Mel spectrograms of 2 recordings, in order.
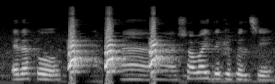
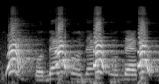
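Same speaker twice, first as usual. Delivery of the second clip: much higher and louder, urgent দেখো দেখো; excited calling; 12 semitones higher, 5 dB louder than usual. Real, not acted. Owner urging viewers to watch the pet, excited. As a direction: call the viewers to look, thrilled.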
